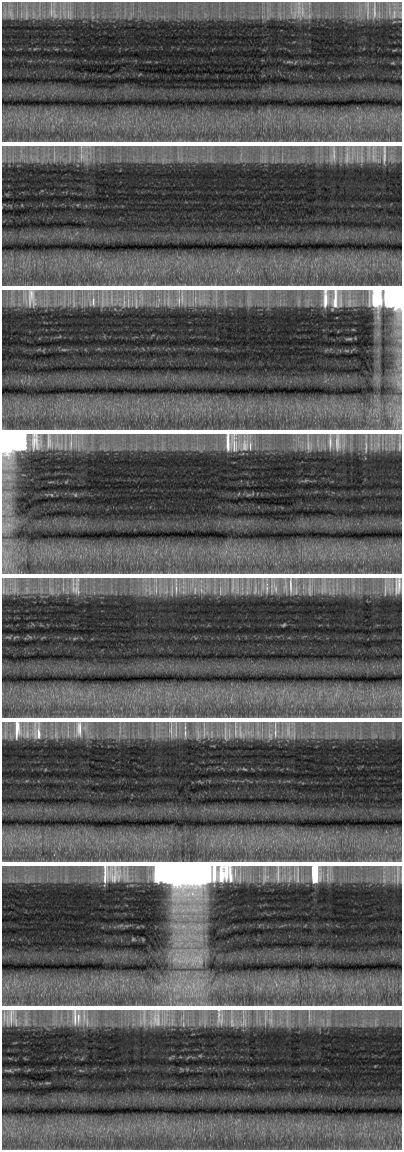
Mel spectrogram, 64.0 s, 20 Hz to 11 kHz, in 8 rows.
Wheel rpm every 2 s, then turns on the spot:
230, 220, 210, 220, 220, 210, 210, 230, 220, 230, 220, 140, 160, 210, 210, 220, 220, 220, 230, 230, 230, 220, 230, 210, 220, 100, 180, 220, 220, 220, 230, 220.
22-24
